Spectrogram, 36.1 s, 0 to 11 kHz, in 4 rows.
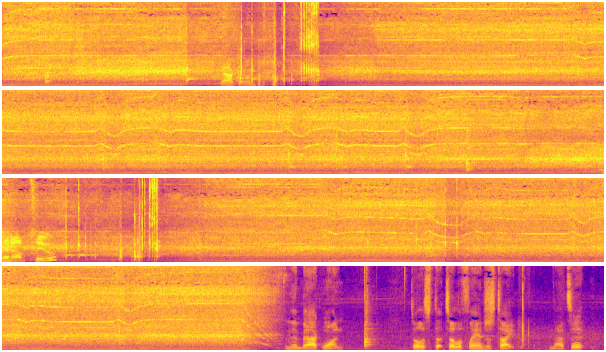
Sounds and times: Tools: 4.1s - 4.8s, 19.0s - 20.5s, 24.2s - 25.0s.

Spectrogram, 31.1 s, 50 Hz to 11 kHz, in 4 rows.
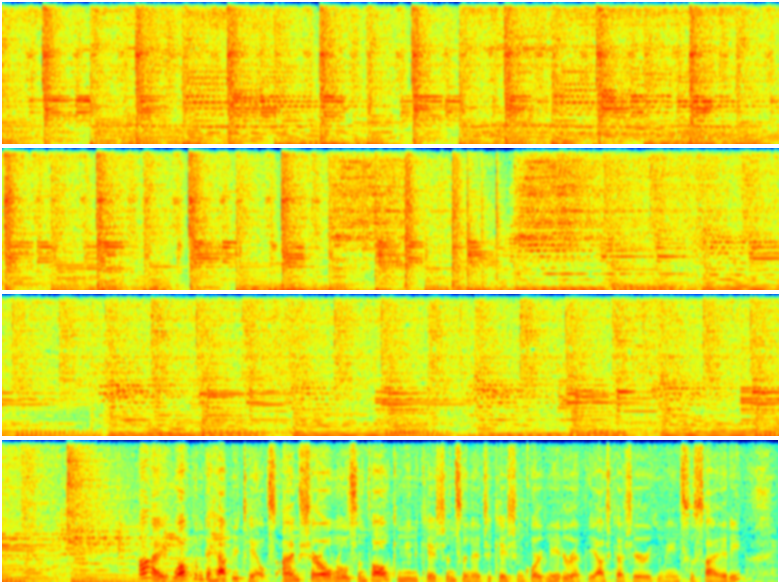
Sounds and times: Music: 0.0s - 25.9s
Speech: 24.7s - 30.8s.

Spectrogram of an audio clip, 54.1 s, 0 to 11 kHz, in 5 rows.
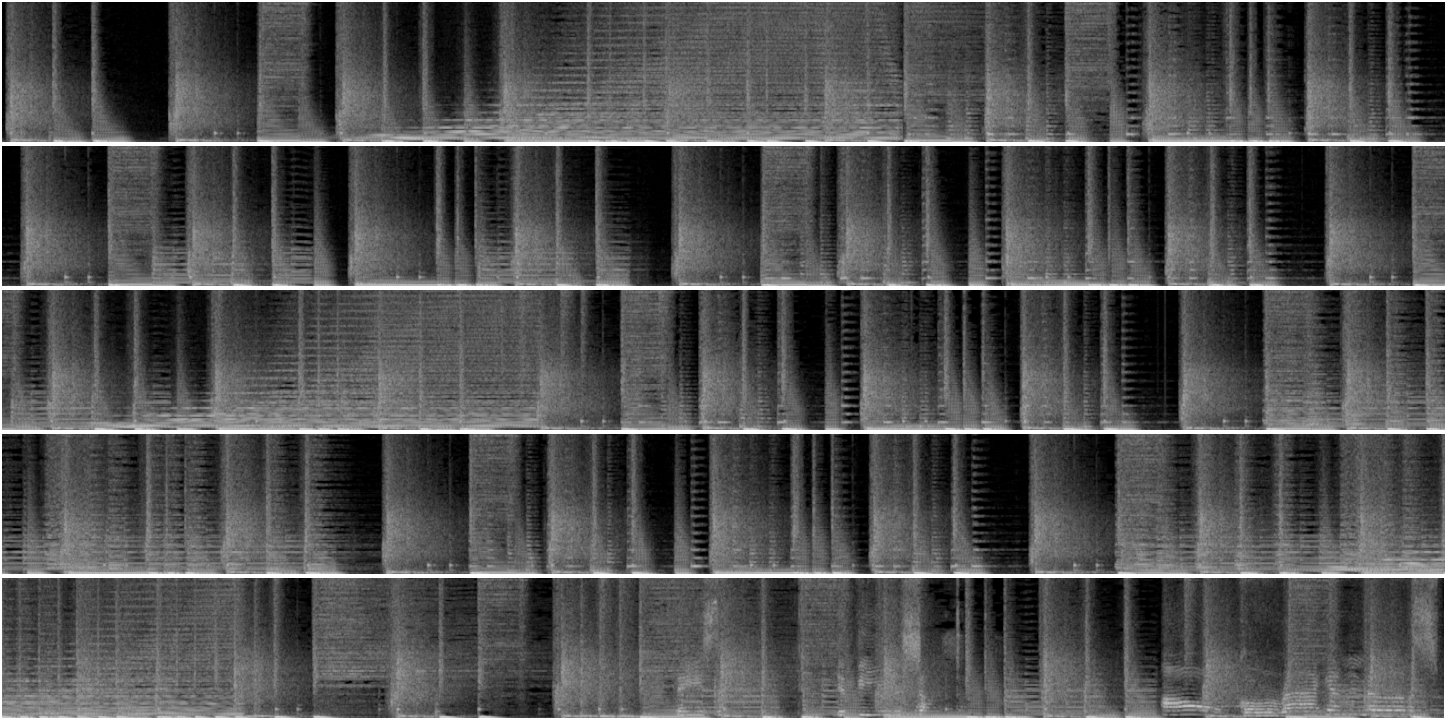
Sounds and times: Music: 0.0s - 54.1s.

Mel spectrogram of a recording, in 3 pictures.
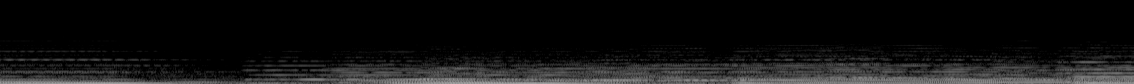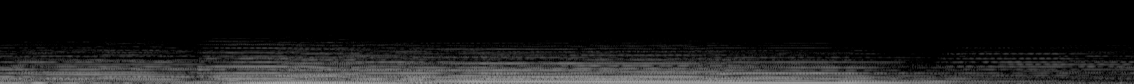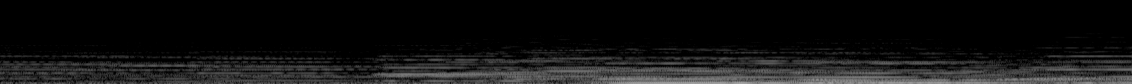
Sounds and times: Keyboard (musical): 0.0s - 34.0s.

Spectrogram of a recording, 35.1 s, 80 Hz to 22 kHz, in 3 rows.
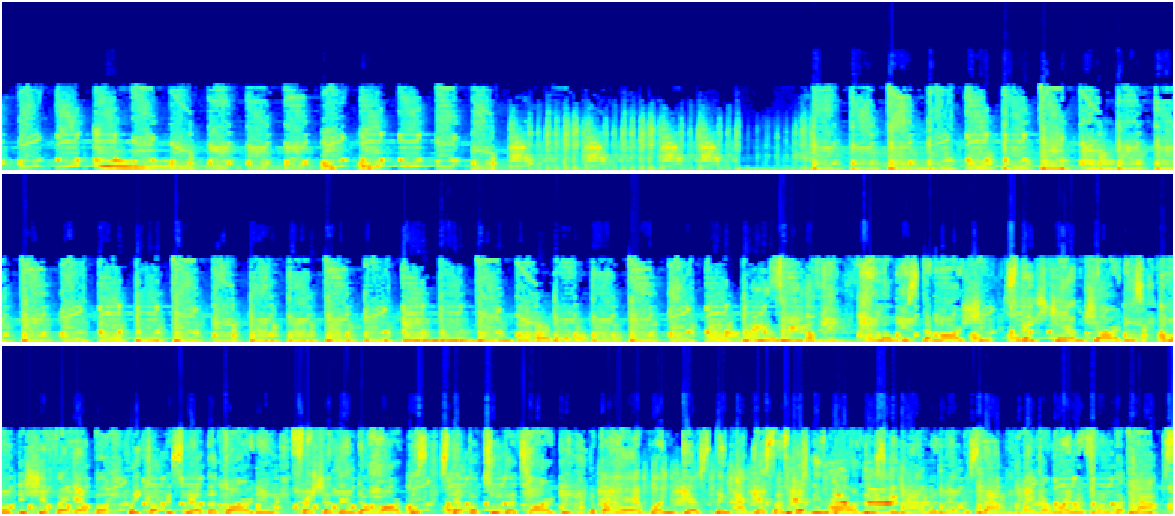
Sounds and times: Dubstep: 8.0s - 35.1s.

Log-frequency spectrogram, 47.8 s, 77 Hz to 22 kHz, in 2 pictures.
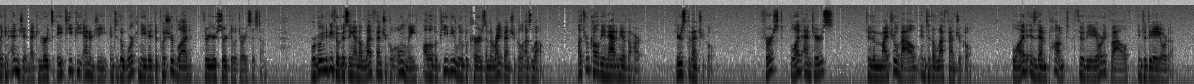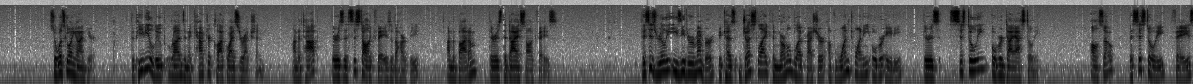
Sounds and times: Speech: 0.0s - 5.4s, 6.2s - 11.0s, 11.6s - 12.9s, 13.5s - 14.3s, 15.2s - 16.7s, 17.3s - 19.5s, 20.2s - 23.5s, 24.9s - 25.8s, 26.5s - 35.1s, 36.7s - 44.7s, 45.7s - 47.7s.

